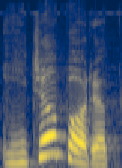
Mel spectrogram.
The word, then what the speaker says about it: 잊어버렸다: We had 잃어버렸다, and then we compared that with 잊어버렸다. And like I said, they are interchangeable at certain situations, but you want to make it very clear when you pronounce it. It's very hard to say.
